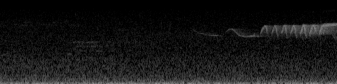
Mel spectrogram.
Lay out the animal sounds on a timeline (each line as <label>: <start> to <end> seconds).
Wood Thrush (Hylocichla mustelina): 0.6 to 1.3 seconds
Black-throated Blue Warbler (Setophaga caerulescens): 1.8 to 3.4 seconds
